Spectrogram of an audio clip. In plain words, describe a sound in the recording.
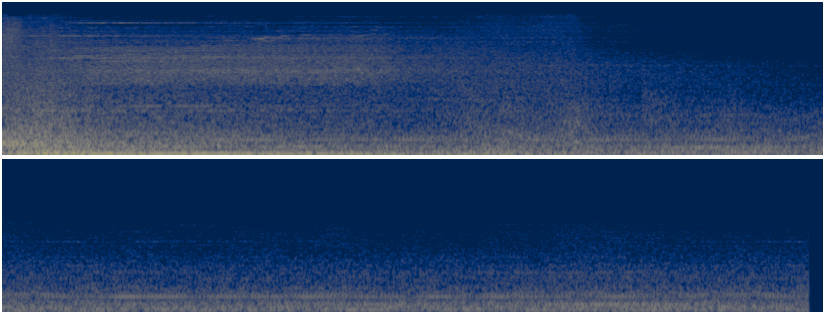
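A triumphant victory fanfare plays and fades.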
